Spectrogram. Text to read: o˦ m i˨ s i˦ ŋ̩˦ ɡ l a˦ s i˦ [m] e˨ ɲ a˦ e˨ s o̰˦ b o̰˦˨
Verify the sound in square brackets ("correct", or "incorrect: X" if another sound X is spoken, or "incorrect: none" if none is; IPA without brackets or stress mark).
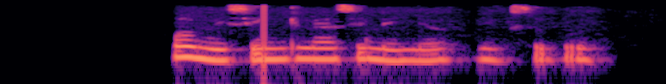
incorrect: n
